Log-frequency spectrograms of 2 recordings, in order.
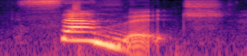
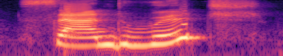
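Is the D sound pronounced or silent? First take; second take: silent; pronounced. First: The D sound is silent. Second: The D sound is pronounced. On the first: The speaker calls it right. "you do not pronounce the letter D" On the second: The speaker calls it wrong. "it's not sandwich"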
